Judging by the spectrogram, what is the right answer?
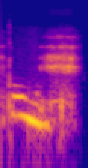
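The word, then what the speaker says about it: Punkt: Cara bacanya ini punk. Artinya pung. Pung ya, bukan blung blung blung, bukan plung plung plung, bukan plung plung plung. Pokoknya kalian bacanya pung.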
